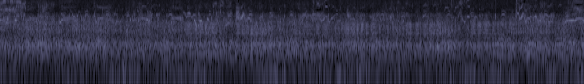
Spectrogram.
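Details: In the morning, thousands of lesser flamingos in courtship near the airport at Bhavnagar, Gujarat, India, a non-breeding area, keep up a dense, unbroken chorus of nasal, goose-like honks and murmuring chatter; no single call stands out.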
